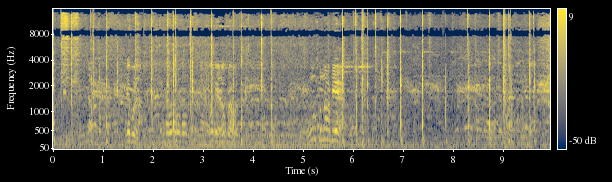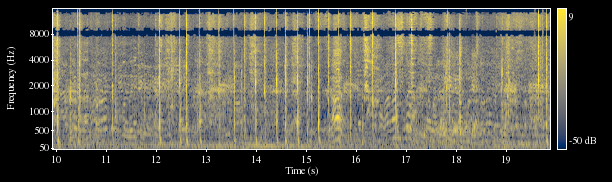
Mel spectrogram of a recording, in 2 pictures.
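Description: A heavy knife chops repeatedly through fish on a wooden block.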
